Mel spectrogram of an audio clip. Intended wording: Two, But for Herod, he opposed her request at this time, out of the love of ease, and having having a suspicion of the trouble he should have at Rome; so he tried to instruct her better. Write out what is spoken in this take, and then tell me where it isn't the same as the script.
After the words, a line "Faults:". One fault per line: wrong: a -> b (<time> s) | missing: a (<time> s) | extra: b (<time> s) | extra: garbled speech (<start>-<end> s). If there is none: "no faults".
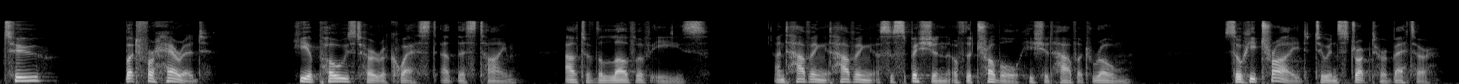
Two, But for Herod, he opposed her request at this time, out of the love of ease, and having having a suspicion of the trouble he should have at Rome; so he tried to instruct her better.
Faults:
no faults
